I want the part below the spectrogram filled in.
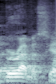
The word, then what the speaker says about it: Barabbas: Whither of them will ye have, Christ Jesus or Barabban? – I think it must be Barabbas. – No, Barabbas, yes. Barabbas. Yes, it's just, for some reason it's spelled that way. Just it's presumably to make it rhyme.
